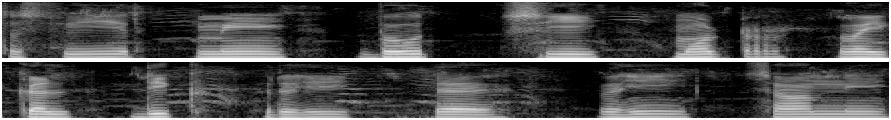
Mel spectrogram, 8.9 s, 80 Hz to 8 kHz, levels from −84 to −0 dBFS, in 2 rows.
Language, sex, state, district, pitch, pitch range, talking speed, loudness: Hindi, male, Rajasthan, Bikaner, 140 Hz, 140-145 Hz, 80 wpm, -21 LUFS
